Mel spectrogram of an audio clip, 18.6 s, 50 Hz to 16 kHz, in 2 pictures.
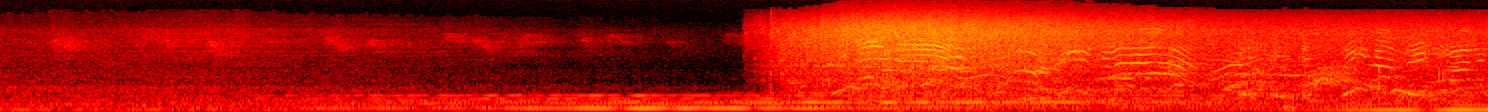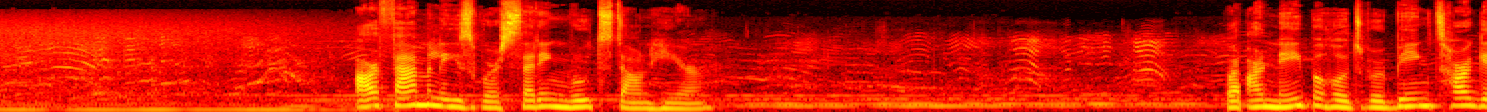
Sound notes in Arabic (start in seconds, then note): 2.0 موسيقى حزينة; 4.8 صراخ الأطفال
